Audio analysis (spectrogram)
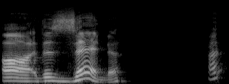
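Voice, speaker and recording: A man's voice: on the high side, very animated, very slow, pushed and bright. A man doing live esports commentary in a casual, colloquial way, sometimes voicing imagined reactions as he explains.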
